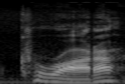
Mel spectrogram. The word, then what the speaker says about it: Carota: I'm your host, Sam Chase, and this evening we have with us Carota, have I pronounced that correctly?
